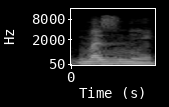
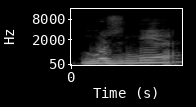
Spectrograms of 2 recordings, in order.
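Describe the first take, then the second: First: The first vowel is an 'a' sound. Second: The first vowel is an 'u' sound. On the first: The speaker calls it wrong. "adik Syafiq baca tadi minal mazni" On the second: The speaker calls it right. "antum anzaltumuhu minal muzni"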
